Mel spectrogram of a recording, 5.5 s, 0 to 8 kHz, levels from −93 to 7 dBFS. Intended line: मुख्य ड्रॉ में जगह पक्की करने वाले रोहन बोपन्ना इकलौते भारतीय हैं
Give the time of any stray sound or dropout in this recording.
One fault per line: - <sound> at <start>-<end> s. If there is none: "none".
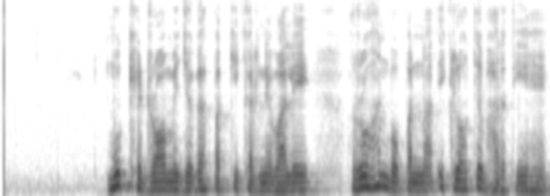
none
